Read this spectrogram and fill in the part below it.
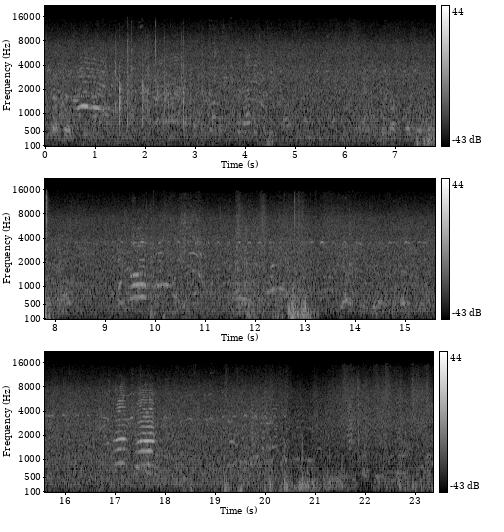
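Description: Young women shout and call out across an open field outdoors.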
